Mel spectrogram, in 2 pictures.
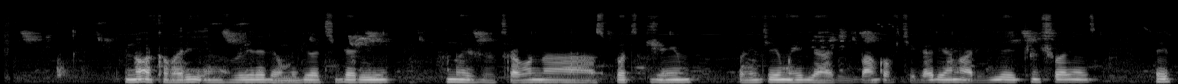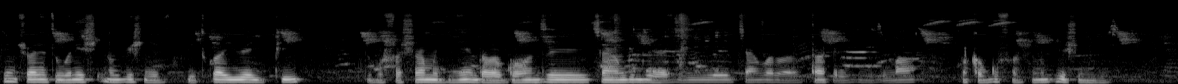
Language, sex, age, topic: Kinyarwanda, male, 18-24, finance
